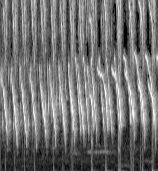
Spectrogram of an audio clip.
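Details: Canary song duel: loud, rhythmic series of harsh downward-sweeping notes repeated roughly five times a second, steady and forceful with faint clicks beneath.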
